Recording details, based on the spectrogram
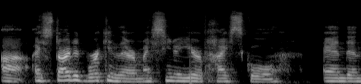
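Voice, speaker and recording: Recorded very cleanly against a silent background, a man with a fairly high pitch and a bright, sharp tone talks at a fairly quick pace. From Navajo Nation, New Mexico. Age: 30s. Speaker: Navajo silversmith. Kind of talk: interview.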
